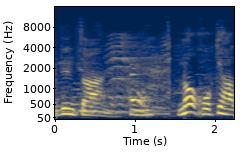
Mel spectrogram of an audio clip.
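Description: People's voices talking, with pitch rising and falling; nothing else stands out above the voices.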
